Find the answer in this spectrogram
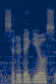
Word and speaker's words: Seregios: scale wyvern, which is Seregios. In Japanese it's Seruregios and the genus name is Regios, so it made sense in English to say Regios instead of Seregios.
